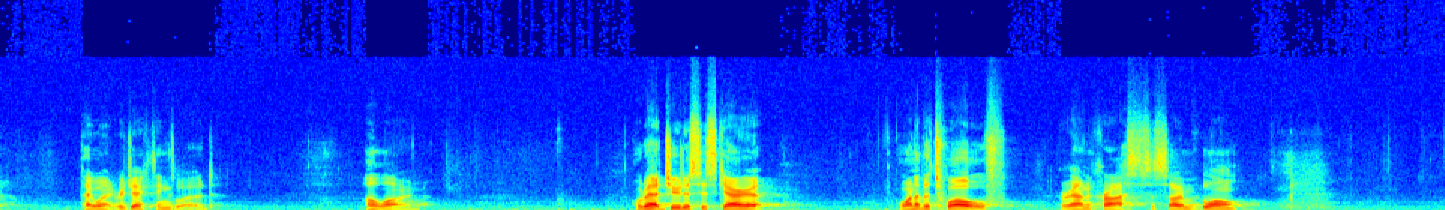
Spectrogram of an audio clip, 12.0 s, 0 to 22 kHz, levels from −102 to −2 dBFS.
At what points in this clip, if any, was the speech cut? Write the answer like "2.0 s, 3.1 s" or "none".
1.4 s, 10.0 s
